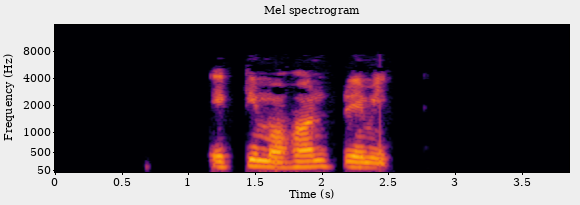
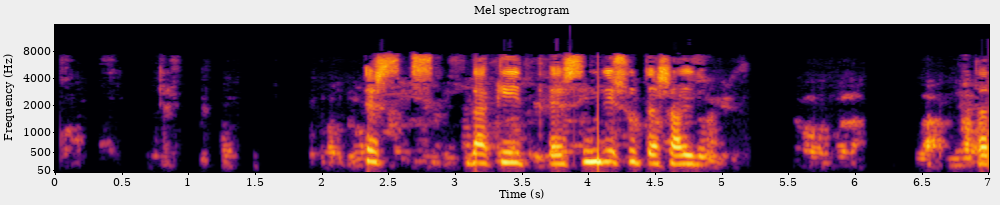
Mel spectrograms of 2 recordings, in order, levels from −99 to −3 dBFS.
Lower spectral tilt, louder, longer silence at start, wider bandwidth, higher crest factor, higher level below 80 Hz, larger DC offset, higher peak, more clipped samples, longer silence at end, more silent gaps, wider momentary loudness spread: first, -8.5 dB/octave vs -2 dB/octave; second, -25 LUFS vs -13 LUFS; about the same, 1.15 s vs 1.25 s; second, 7 kHz vs 8 kHz; about the same, 18 dB vs 18 dB; second, -64 dBFS vs -58 dBFS; neither; second, -10 dBFS vs 0 dBFS; neither; first, 1.35 s vs 0 s; second, 1.34-1.41 s, 2.11-2.16 s vs 1.39-1.48 s, 1.54-1.90 s, 5.22-5.53 s, 6.10-6.45 s; second, 9 LU vs 24 LU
